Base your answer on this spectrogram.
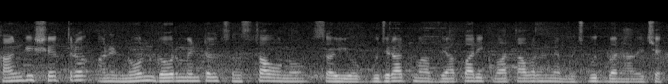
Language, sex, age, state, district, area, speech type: Gujarati, male, 18-30, Gujarat, Junagadh, urban, spontaneous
